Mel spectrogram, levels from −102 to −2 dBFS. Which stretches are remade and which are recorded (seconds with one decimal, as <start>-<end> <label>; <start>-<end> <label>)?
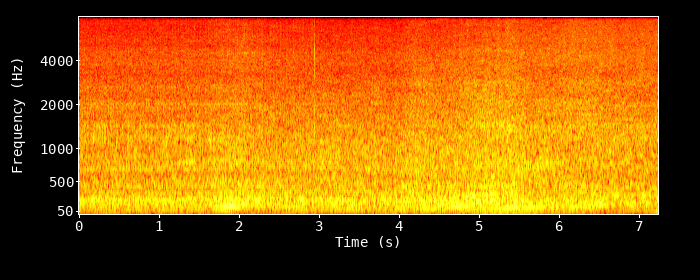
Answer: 0.0-6.5 recorded; 6.5-7.2 remade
